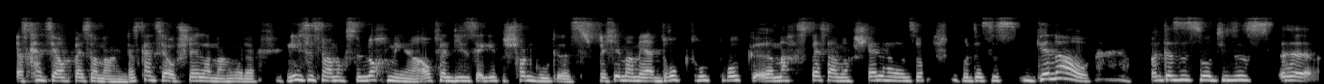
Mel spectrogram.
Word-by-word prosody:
das 150 +1 -1
kannst 190 -2 +1
du - - +2
ja 165 - +3
auch 160 0 -3
besser 160 -2 0
machen, 130 -4 0
das 150 +2 -1
kannst 200 -2 -2
du 175 - +3
ja - - +2
auch 155 - 0
schneller 170 +2 0
machen“, 135 -1 0
oder 135 -1 0 0.3
„nächstes 200 0 +2
Mal 180 -3 +1
machst 175 -2 -1
du - - +2
noch 200 +2 0
mehr, 150 -7 +2
auch 160 +2 0
wenn 170 -2 +2
dieses 165 -1 +1
Ergebnis 165 -1 0
schon 195 -2 +1
gut 150 -2 -1
ist.“ 130 0 -1
Sprich 165 -2 -3
immer 185 -2 +3
mehr 160 -2 +2
Druck, 180 +5 +1
Druck, 190 0 0
Druck 185 +1 -2
äh, 160 - +2
mach's 170 +1 -2
besser, 190 -3 0
mach 165 -1 0
schneller 185 0 +1
und 165 -1 0
so 175 +1 -1 0.4
und 165 0 -1
das 170 +1 -1
ist 175 +1 -2
genau, 235 - +3 0.6
und 185 +2 -1
das 200 -1 +3
ist 205 -2 +1
so 200 -1 +2
dieses, 195 - 0
äh - - +2
175 Hz, 230 wpm, -22 LUFS, 160-195 Hz, 0.6 s, ja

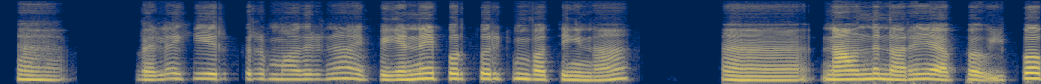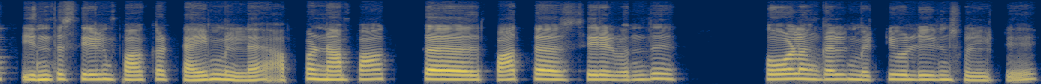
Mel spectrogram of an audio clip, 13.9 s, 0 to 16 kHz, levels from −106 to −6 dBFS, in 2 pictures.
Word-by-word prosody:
அ - - +2 0.8
வெலகி 220 +5 -3
இருக்கிற 220 0 -7
மாதிரினா, 210 +3 -3
இப்ப 195 +1 -11
என்னைய 220 +5 +5
பொறுத்தவரைக்கும் 225 0 +1
பாத்தீங்கன்னா, 180 -3 0 0.8
அ - - +3 0.7
நான் 200 +1 +6
வந்து 220 +2 +4
நறைய 210 +4 +2
இப்ப 185 - -5 0.2
இப்பப் 240 +7 +4 0.2
எந்த 195 +2 +3
சீரியலும் 205 -1 -1
பாக்க 185 +2 -2
டைம் 180 +5 +2
இல்ல. 160 0 -1 0.2
அப்ப 215 +6 -1
நா 190 - +4 0.2
பாத்த 210 +1 -4 0.5
பாத்த 200 +2 -2 0.3
சீரியல் 195 -2 0
வந்து 195 +5 -3 0.7
கோலங்கள், 210 -1 +2
மெட்டி 185 +3 -7
ஒலின்னு 190 -1 -1
சொல்லிட்டு. 160 -1 -5
205 Hz, 125 wpm, -23 LUFS, 190-220 Hz, 0.8 s, நான்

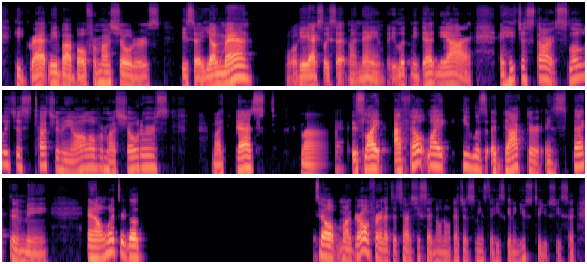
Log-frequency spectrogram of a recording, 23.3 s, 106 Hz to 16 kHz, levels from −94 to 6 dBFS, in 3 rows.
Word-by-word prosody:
he - - -5
grabbed 95 +9 +3
me 125 0 +3
by 105 -3 +4
both 95 +3 -1
of 130 - -2
my 130 -1 +1
shoulders, 100 -6 -2 0.3
he 100 - -4
said, 85 -3 0
"Young 105 +4 +4
man." 170 +6 +7 0.5
well, - - -7
he 95 +1 +2
actually 100 - +1
said - - -3
my 75 0 -6
name, 85 -2 -4
but - - -16
he - - -8
looked 110 +3 -3
me 100 -2 -7
dead 115 +6 0
in - - -10
the 110 +1 -1
eye, 110 -9 +1 0.4
and 110 - -3
he 145 +3 -1
just 165 0 -7
started 170 -2 -1
slowly 185 +5 -3
just 170 -3 -10
touching 180 -5 -3
me 125 -2 -5
all 140 +7 -1
over 155 -1 -5
my 135 -6 -4
shoulders, 155 +6 -4 0.6
my 90 +1 -3 0.2
chest, 150 +2 +2 0.3
my 95 0 -2 0.2
and 140 - -17
it's, 130 +3 -1
like 155 0 +7
I 125 - +7
felt 180 +12 +2
like 170 -2 +1 0.2
he 175 -1 -2
was 155 -3 -4
a 125 - +1
doctor 135 -4 0
inspecting 135 - -3
me, 90 -2 -6 0.5
and 140 -1 +4
I - - +6
went 195 +9 +1
to 180 -4 +1
go 145 -2 +5 2.3
tell 145 -2 +6
my 125 -2 -3
girlfriend 185 - +2
at 110 - -6
the 105 - -10
time. 110 +2 -6
She 105 +6 -14
said, 100 -7 -9
"No, 100 +1 -10
no, 95 -1 -10
that 110 -1 -10
just 110 -5 -12
means 105 -2 -13
that 90 - -14
he's 100 0 -16
getting 95 -1 -12
used 135 +4 -14
to 100 - -14
you." 80 - -15
She - - -19
said, - - -14
125 Hz, 205 wpm, -23 LUFS, 100-155 Hz, 2.3 s, man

